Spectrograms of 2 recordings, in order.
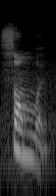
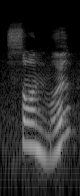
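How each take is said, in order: First: सोमुल with n merged into m; normal-pace reading. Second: सोनमुल with a distinct n before m; careful slow reading. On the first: Teacher shows normal pace, सोमुल with m only. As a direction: run सोमुल together on a humming m. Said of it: "अगर आप उसे normal pace पे बोलोगे". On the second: Teacher shows slow reading, सोनमुल keeping the n. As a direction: separate son and mul in सोनमुल. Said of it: "धीरे धीरे अगर आप पढ़ोगे". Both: Shown as a demonstration.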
